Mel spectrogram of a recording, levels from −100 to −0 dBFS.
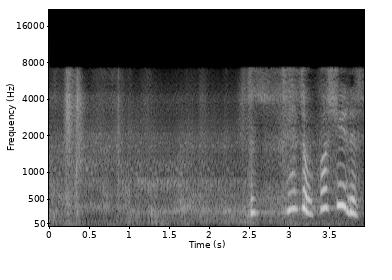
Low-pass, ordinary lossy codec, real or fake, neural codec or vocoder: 7.2 kHz; none; fake; codec, 24 kHz, 0.5 kbps, DualCodec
